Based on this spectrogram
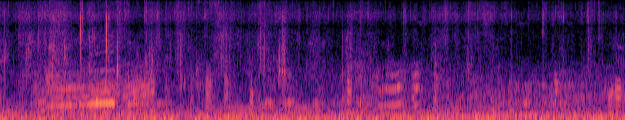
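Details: Backyard hens and roosters snacking at Thanksgiving; soft low clucks and a short rising call early on, then quieter murmuring clucks over constant low rumble.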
